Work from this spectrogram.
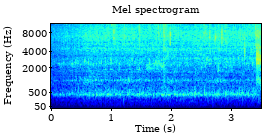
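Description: Water is poured steadily into a chicken and jackfruit curry in a clay pot, a continuous close splashing gush with no talk.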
